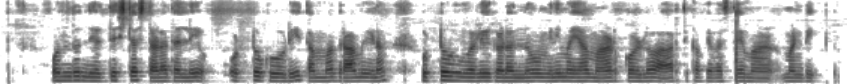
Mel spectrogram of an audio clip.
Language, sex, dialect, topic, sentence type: Kannada, male, Mysore Kannada, agriculture, statement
